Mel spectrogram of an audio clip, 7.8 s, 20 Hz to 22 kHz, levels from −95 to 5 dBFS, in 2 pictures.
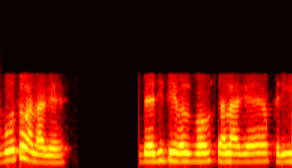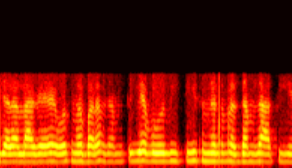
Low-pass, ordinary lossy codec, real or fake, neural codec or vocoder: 3.6 kHz; none; real; none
